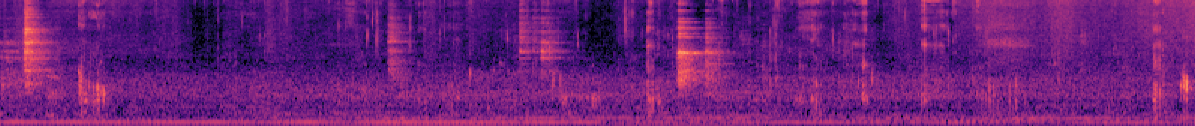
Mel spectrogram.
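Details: Pug chewing a treat indoors: repeated crunchy bites and sharp clicks over a steady low hum, broken by occasional snuffling breaths.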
